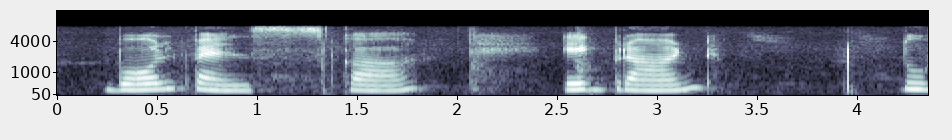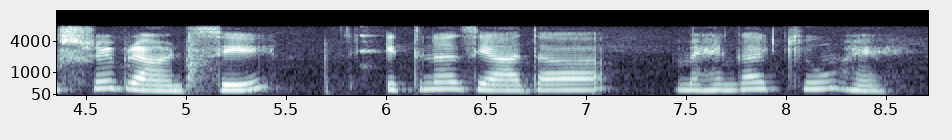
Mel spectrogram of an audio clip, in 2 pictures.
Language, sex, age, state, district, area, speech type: Urdu, female, 18-30, Uttar Pradesh, Rampur, urban, read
